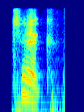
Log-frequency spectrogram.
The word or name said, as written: tick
